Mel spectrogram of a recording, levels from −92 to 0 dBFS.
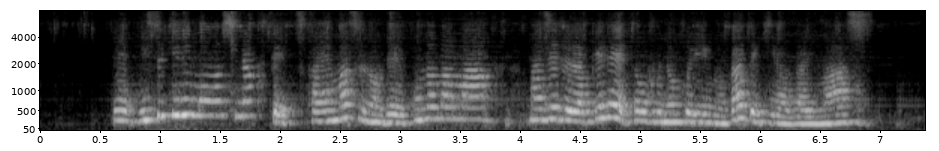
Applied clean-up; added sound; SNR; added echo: neural separator model SepFormer DNS4.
